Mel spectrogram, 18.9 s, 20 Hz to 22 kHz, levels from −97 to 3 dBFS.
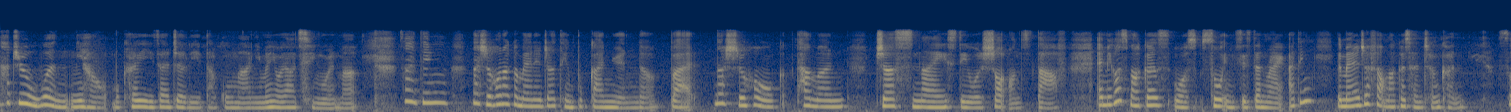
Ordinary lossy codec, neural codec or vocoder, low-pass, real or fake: Opus, 64 kbps; none; 7.2 kHz; real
